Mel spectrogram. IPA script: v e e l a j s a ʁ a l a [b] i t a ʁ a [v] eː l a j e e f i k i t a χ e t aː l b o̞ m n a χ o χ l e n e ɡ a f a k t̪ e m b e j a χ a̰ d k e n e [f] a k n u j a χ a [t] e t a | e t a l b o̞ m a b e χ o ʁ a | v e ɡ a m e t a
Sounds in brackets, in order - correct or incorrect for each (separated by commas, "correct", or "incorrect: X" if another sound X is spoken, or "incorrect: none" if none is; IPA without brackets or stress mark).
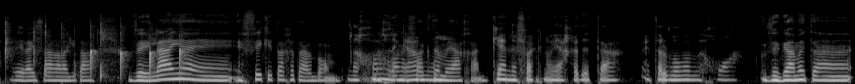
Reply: incorrect: ɡ, correct, correct, incorrect: d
